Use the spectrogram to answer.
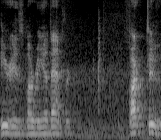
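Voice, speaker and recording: A man with an American accent at a fairly slow pace, with audible room echo and noticeable background noise. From US South. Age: 80s+. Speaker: author. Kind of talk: reading aloud.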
